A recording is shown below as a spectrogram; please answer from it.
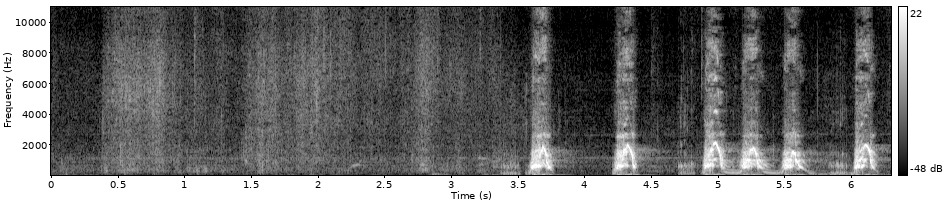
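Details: Dog barking spontaneously at a dead roe deer buck, recorded 21 July 2011: rustling and low background noise at first, then six loud, sharp barks, the last four coming rapidly in an uneven burst.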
